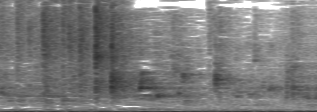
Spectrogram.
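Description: Shower water runs in a steady, continuous hiss, moderately loud, with no voices over it, as someone takes a shower after coming home from work.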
